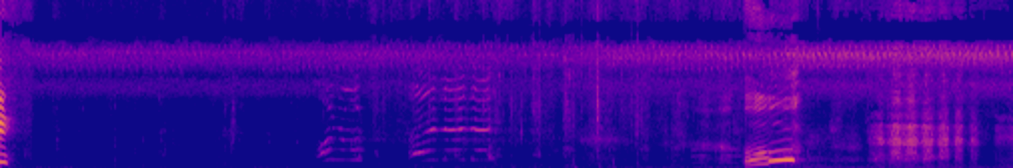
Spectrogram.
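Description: Mostly quiet outdoor air with a few faint distant calls, then one loud short rising voice call about seven and a half seconds in, followed by a brief scuffling rustle near the end.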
